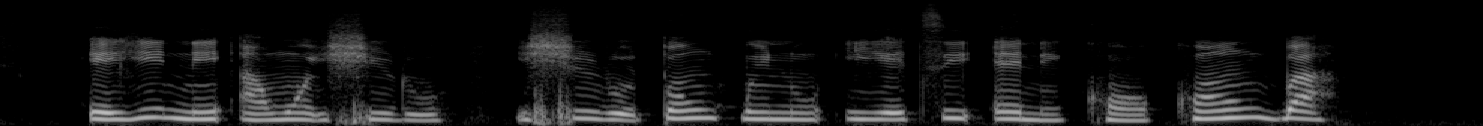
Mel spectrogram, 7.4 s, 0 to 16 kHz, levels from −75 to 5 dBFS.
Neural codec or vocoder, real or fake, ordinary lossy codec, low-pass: vocoder, 44.1 kHz, 128 mel bands, Pupu-Vocoder; fake; none; 14.4 kHz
